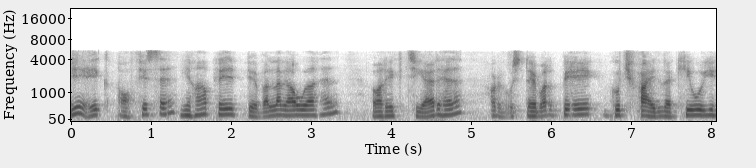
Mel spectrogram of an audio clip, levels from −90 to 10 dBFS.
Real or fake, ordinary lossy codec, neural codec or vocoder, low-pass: fake; AAC, 32 kbps; codec, 16 kHz in and 24 kHz out, 0.6 kbps, FocalCodec, streaming, 2048 codes; 5.4 kHz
